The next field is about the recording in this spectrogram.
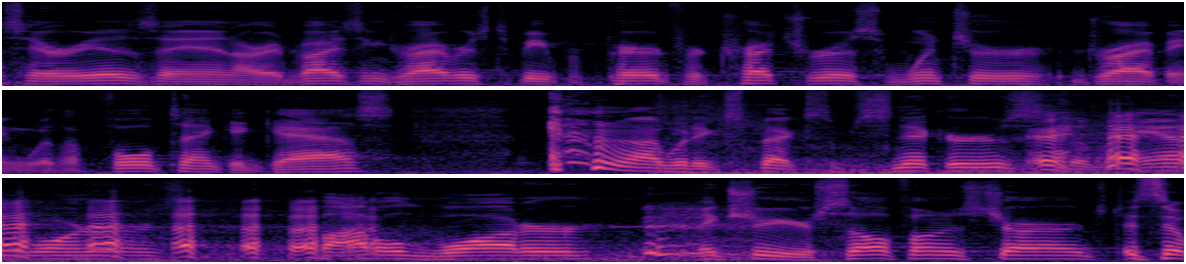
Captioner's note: laughter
